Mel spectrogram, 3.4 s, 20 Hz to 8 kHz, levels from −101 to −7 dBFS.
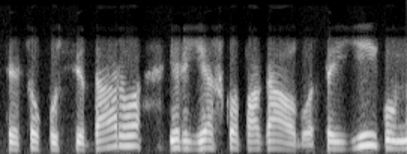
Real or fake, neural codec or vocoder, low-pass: real; none; 7.2 kHz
